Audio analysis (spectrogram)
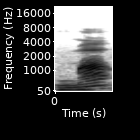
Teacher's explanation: নিসফু মা তারাকা, মা মানে যা কিছু, মা মিম ওপেন রেখে একাল টানবেন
